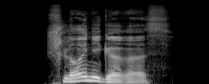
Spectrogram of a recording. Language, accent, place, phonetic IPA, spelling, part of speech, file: German, Germany, Berlin, [ˈʃlɔɪ̯nɪɡəʁəs], schleunigeres, adjective, De-schleunigeres.ogg
- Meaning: strong/mixed nominative/accusative neuter singular comparative degree of schleunig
